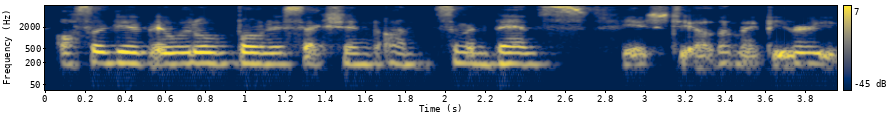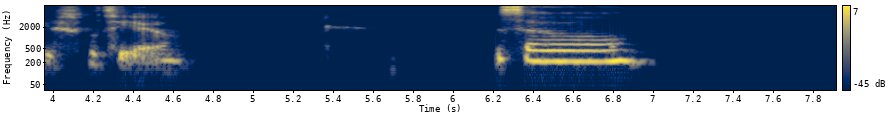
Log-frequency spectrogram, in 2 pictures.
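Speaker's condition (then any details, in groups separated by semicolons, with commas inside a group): No condition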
